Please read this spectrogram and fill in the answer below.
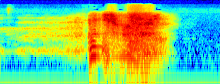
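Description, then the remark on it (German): A single loud sneeze: a short breathy intake followed by a sharp explosive burst that trails off in a hissy spray, then silence. “Gesundheit. Danke.”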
